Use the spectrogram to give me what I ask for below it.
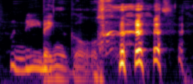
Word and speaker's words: Bengal: Colorist is by Bengal, like Cher or McLovin. Bengal.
